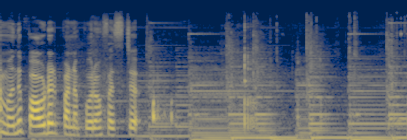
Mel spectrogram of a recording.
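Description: A woman speaking for about a second and a half, then background music with held notes over a bass line.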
